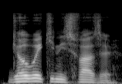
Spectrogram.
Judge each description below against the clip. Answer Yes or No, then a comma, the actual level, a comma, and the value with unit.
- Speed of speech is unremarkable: Yes, average, 195 wpm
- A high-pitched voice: No, low, 110 Hz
